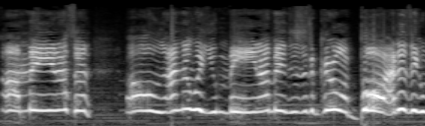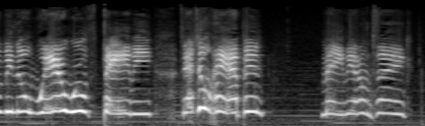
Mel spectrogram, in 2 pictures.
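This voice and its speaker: A man voicing a crude, silly, excitable, childlike woman in a comic visual novel, rambling in a dim-witted way. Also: very high voice, normal speed, faint music behind, voice pushed up. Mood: goofy, excitable.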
